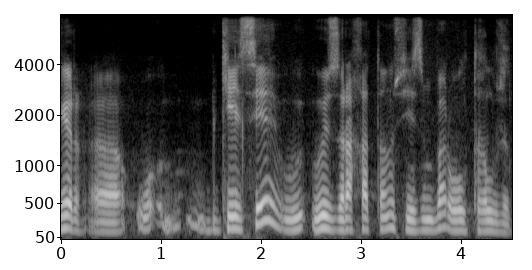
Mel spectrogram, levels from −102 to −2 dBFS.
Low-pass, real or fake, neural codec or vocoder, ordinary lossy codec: none; real; none; none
